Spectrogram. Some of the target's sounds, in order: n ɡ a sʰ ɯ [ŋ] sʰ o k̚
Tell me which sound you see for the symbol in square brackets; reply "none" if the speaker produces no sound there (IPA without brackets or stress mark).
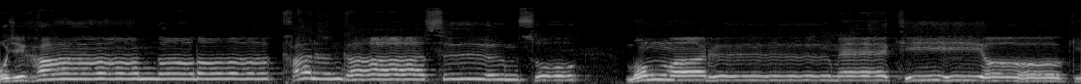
m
